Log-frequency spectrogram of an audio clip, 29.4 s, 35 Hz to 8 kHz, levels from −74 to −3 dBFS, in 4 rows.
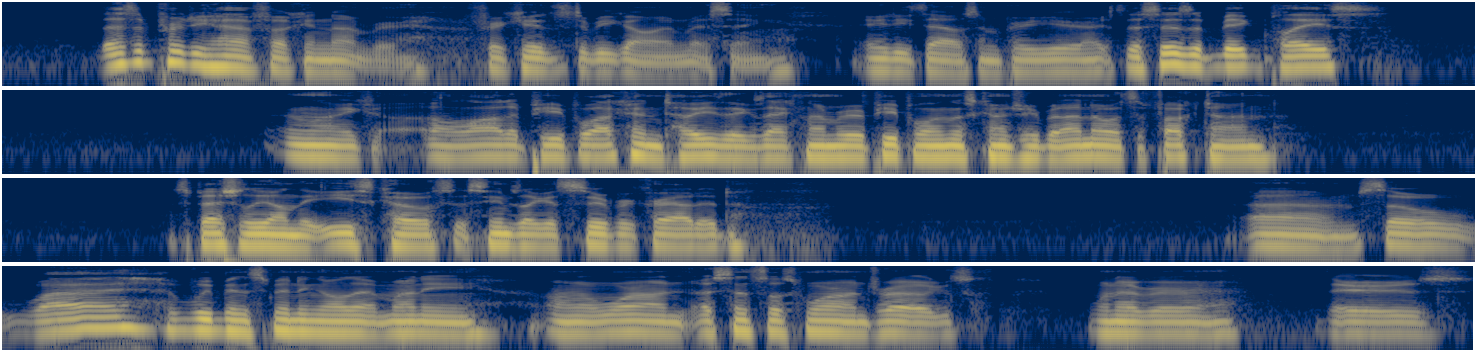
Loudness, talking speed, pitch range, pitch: -26 LUFS, 160 wpm, 100-115 Hz, 110 Hz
